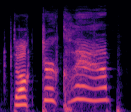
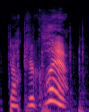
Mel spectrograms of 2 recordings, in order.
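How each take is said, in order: First: High, drawn-out call. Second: Said in the usual way. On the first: Acted. Character calls for the doctor, long high call. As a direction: stretch the name out, pitched high. Calling again, higher and drawn out.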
